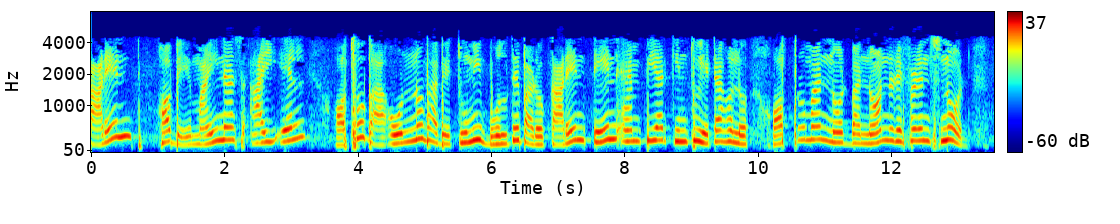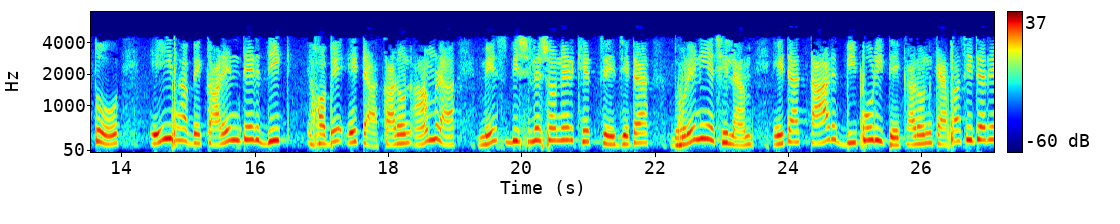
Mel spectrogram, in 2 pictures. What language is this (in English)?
Bangla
